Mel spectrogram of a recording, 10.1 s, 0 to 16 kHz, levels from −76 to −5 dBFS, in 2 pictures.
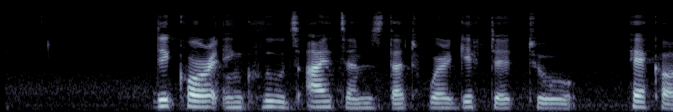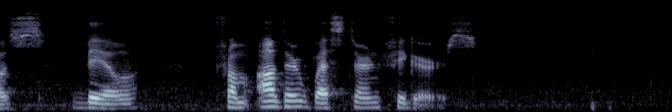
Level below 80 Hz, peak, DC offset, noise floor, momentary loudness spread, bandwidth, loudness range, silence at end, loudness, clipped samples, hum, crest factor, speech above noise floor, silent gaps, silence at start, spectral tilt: -72 dBFS; -6 dBFS; under 0.1%; -66 dBFS; 16 LU; 11 kHz; 3 LU; 1.5 s; -28 LUFS; under 0.1%; none; 22 dB; 38 dB; none; 1.15 s; -4.5 dB/octave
